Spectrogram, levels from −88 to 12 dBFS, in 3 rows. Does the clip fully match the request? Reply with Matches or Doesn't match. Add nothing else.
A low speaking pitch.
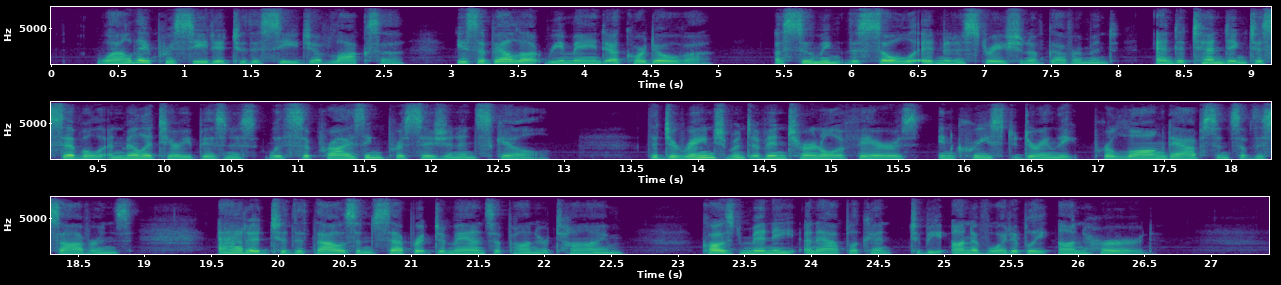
Doesn't match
